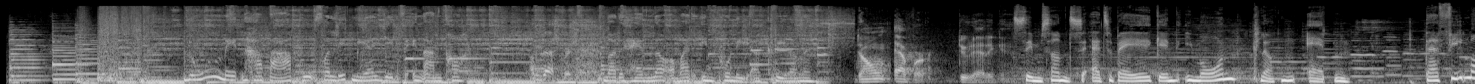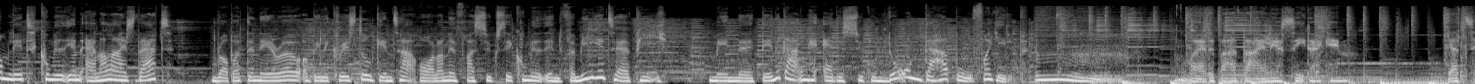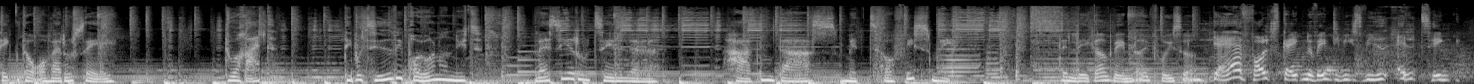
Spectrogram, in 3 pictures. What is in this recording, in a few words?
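Danish, Commercial; GoLocalise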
